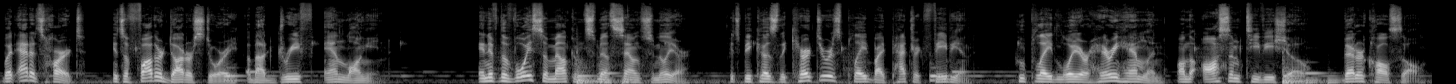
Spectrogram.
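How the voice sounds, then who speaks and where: A man's voice: medium pitch, very animated, normal speed, faint music behind. A man hosting a podcast, reading a scripted recommendation as a narrator. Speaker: podcast host.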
